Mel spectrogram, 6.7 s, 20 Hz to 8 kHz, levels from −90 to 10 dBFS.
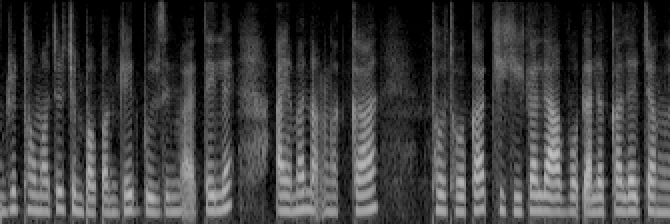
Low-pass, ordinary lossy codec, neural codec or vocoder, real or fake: none; none; codec, 16 kHz, 0.8 kbps, ZipCodec; fake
